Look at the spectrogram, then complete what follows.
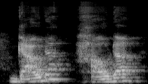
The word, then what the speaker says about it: Gouda: So again, this is bacon gouda, howda. There's all kinds of different pronunciations. I think gouda is the correct pronunciation.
